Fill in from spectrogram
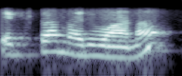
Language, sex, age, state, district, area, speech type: Malayalam, female, 30-45, Kerala, Thiruvananthapuram, rural, conversation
